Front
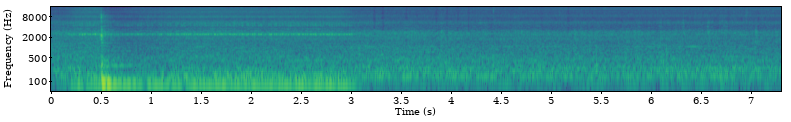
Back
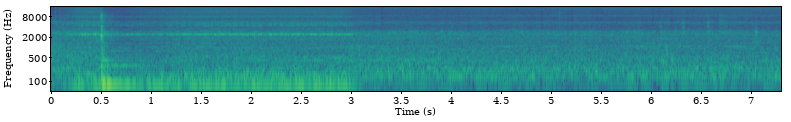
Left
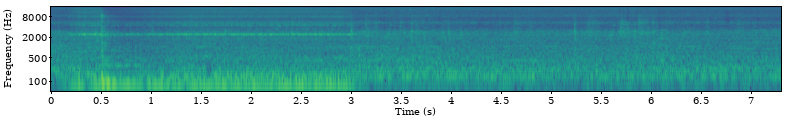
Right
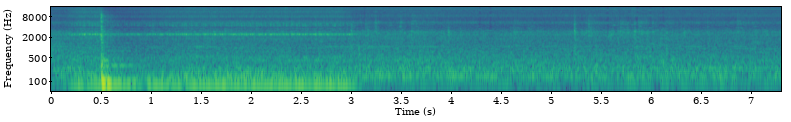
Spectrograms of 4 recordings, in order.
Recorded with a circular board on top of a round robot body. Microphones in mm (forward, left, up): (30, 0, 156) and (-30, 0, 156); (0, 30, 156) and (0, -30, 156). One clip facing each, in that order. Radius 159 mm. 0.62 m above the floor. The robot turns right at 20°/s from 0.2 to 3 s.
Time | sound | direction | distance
0.5 | a thud | 90° right | 1.0 m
